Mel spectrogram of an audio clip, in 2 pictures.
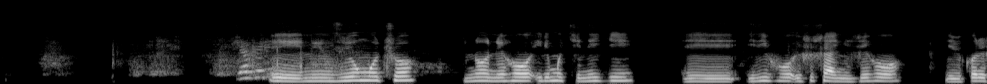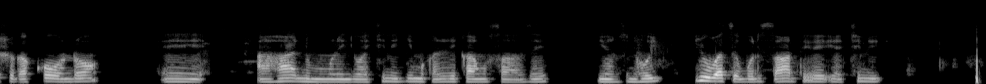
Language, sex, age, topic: Kinyarwanda, female, 36-49, finance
